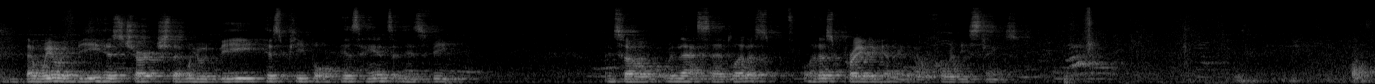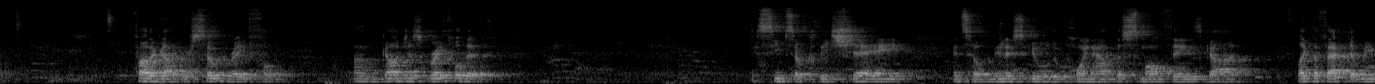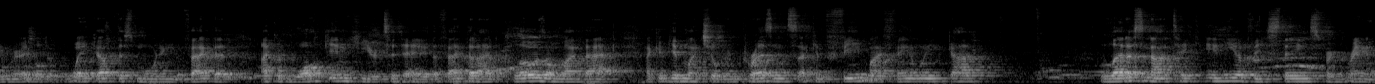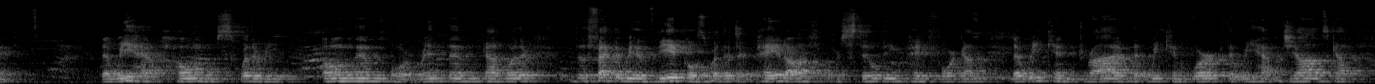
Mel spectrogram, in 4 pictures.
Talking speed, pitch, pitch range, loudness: 165 wpm, 135 Hz, 130-140 Hz, -35 LUFS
